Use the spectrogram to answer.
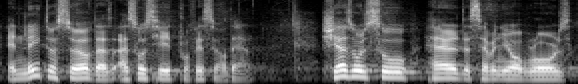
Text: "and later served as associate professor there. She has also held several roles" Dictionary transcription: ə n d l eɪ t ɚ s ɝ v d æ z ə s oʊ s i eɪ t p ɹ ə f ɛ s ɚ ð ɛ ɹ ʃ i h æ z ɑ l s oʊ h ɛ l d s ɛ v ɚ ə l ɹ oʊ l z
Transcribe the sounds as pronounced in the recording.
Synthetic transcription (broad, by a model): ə n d l eɪ t ɚ s ɝ v d æ z ə s oʊ s i eɪ t p ɹ ə f ɛ s ɚ ð ɛ ɹ ʃ i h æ z ɑ l s oʊ h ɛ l d s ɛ v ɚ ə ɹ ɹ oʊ l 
